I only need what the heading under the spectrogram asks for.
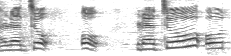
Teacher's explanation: রজু বলবেন না রজ ও রজ ও তে দীর্ঘ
